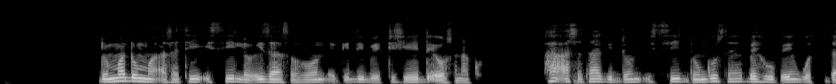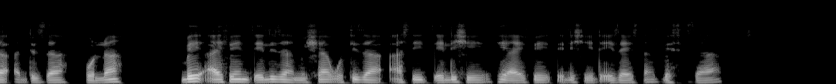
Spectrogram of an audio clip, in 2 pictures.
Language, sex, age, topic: Gamo, female, 18-24, government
